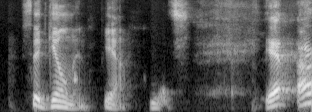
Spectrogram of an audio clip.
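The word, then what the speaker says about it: Gillman: know exactly who I Sid Gilliam uh correct I'll give you credit um even though you butchered the name horrendously of Sid Gilman Sid Gilman yeah yep all right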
